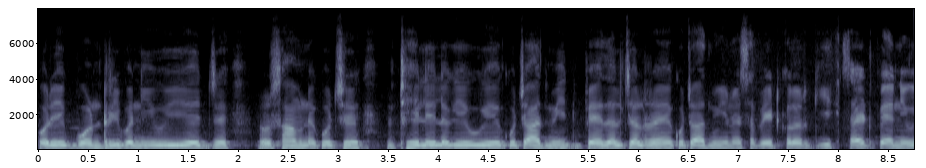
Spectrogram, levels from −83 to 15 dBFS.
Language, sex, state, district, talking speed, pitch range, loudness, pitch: Hindi, male, Maharashtra, Pune, 205 wpm, 135-140 Hz, -20 LUFS, 140 Hz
